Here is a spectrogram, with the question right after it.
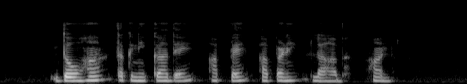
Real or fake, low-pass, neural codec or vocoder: fake; 7.2 kHz; vocoder, 22.05 kHz, 80 mel bands, WaveNeXt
